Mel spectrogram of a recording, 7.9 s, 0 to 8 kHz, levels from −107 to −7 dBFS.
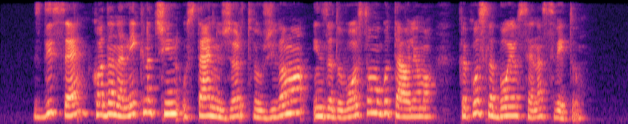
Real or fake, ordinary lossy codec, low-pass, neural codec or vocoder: real; none; 7.2 kHz; none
